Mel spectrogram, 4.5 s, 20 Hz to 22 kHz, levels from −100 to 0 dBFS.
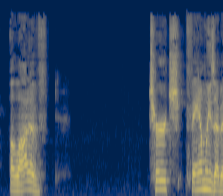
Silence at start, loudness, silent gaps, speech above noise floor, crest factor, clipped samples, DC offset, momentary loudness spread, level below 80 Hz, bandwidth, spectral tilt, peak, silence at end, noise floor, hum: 0.2 s; -22 LUFS; none; 63 dB; 16 dB; under 0.1%; under 0.1%; 13 LU; -70 dBFS; 16 kHz; -3.5 dB/octave; -10 dBFS; 0 s; -85 dBFS; none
